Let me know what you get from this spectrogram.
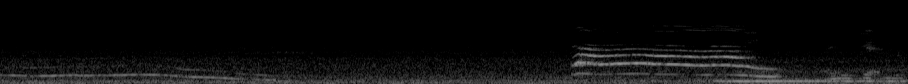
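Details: Domestic cats fighting in a new house after a white cat arrives: a low falling moan first, then a loud strained yowl holding steady for about two seconds before dropping, with a human voice audible.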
